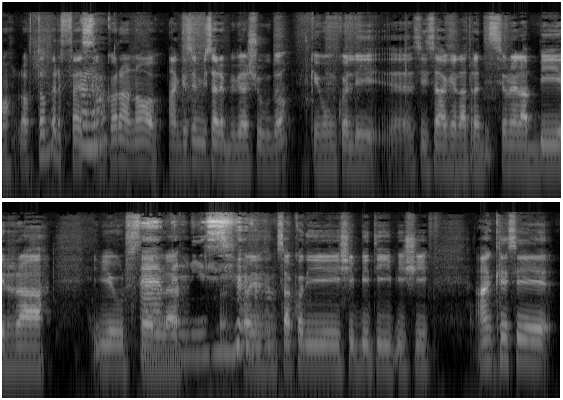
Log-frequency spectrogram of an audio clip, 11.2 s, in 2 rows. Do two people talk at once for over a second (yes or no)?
yes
